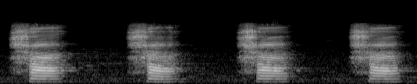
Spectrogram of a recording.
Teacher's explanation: হাটা হচ্ছে আমাদের কণ্ঠনালীর মাঝখান অর্থাৎ কণ্ঠনালীর মধ্যখান থেকে উচ্চারিত হবে, একটু গলাটা চেপে, আওয়াজটা হাঁসের মতো ফ্যাসফ্যাসানি হবে। হা, হা, হা, হা, এরকম ভাবে।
